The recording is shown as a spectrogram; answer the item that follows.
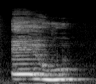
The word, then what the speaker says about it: ewu: Let me teach you how to pronounce this thing right. Ewu.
